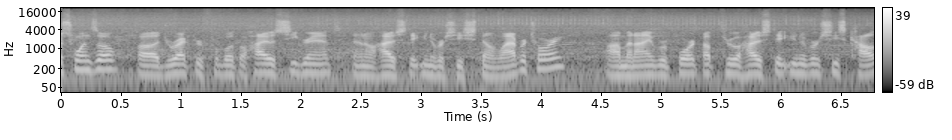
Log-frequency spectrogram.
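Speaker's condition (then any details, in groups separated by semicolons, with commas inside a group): No condition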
